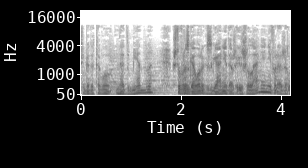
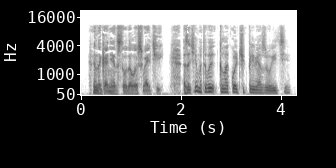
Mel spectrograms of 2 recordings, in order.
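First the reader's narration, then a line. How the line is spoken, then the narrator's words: Cheerful speech. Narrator (Russian): весело проговорила она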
